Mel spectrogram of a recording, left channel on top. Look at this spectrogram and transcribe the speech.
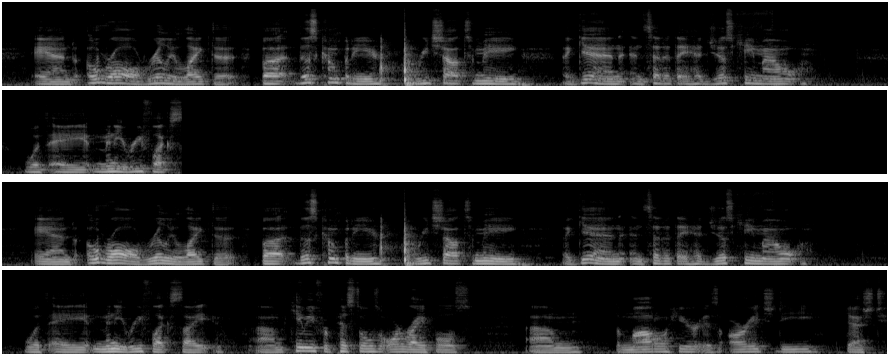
and overall really liked it, but this company reached out to me again and said that they had just came out with a mini reflex sight. Can be for pistols or rifles. The model here is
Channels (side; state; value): left; drops out; at 10.7 s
